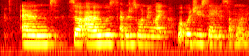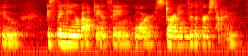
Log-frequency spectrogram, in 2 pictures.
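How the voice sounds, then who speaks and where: A woman talks over noticeable background noise, and audible room echo surrounds her voice. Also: moderate pace, big swings in loudness. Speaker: student podcast host. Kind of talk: scripted narration.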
